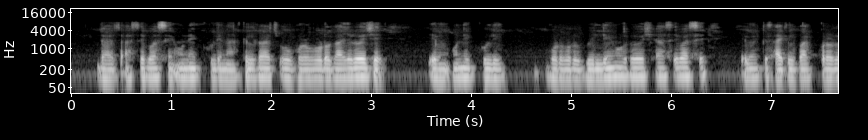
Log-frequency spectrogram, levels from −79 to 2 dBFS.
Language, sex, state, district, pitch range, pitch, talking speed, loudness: Bengali, male, West Bengal, Paschim Medinipur, 105-115 Hz, 110 Hz, 210 wpm, -19 LUFS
